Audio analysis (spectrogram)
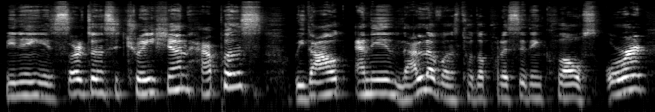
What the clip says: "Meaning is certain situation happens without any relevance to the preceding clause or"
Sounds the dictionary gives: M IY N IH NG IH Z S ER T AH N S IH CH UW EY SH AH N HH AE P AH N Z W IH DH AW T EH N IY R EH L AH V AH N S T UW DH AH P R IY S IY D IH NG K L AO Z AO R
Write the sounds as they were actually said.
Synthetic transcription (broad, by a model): M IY N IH NG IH S ER T AH N S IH CH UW EY SH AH N HH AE P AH N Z W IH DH AW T EH N IY R EH L AH V AH N S T UW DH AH P R IY S IY D IH NG K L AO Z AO R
